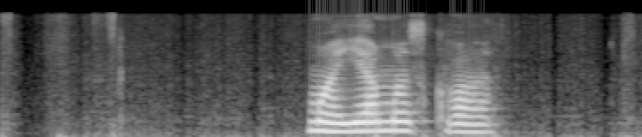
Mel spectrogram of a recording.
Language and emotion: Russian, neutral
